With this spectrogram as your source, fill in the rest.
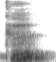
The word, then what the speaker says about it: que: Bien prononcer le e de que et non pas et ne pas dire tandis que je chemine.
